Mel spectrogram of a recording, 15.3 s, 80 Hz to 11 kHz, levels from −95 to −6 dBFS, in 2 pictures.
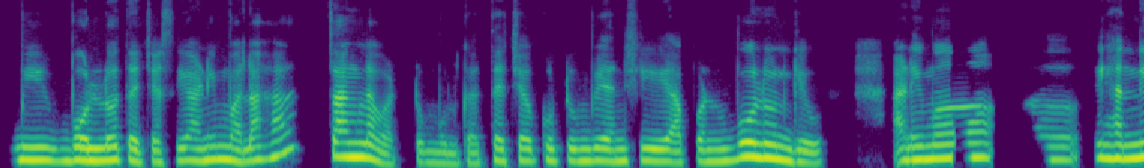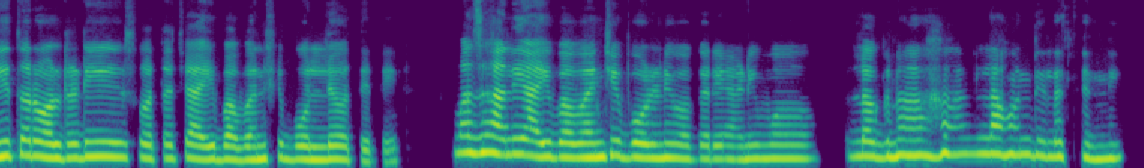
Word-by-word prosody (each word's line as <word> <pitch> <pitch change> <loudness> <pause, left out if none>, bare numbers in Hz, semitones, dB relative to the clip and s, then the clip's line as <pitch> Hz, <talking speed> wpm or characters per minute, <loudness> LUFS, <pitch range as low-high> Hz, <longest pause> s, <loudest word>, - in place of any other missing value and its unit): मी 195 0 +3 0.2
बोललो 190 0 +4
त्याच्याशी 170 0 -4
आणि 195 +1 0
मला 195 -2 +1
हा 290 - -3 0.3
चांगला 240 -2 +4
वाटतो 160 +1 -10
मुलगा. 150 -1 -9
त्याच्या 185 0 -4
कुटुंबियांशी 185 0 -2
आपण 175 +2 -4
बोलून 230 -2 +5
घेऊ." 165 -3 -3 0.5
आणि 195 +3 0
मग 230 +1 0 0.5
अ, - - -9 0.3
ह्यांनी 225 +2 +4
तर 265 -2 +1
ऑलरेडी 240 +1 +2
स्वतःच्या 225 -1 -4
आई-बाबांशी 210 +1 +1
बोलले 205 0 +2
होते 200 -4 -3
ते. 170 0 -14 0.4
मग 310 - 0
झाली 295 -2 +3
आई-बाबांची 240 0 +3
बोलणी 230 -1 +3
वगैरे 215 -1 -3
आणि 210 0 -3
मग 220 0 -2 0.3
लग्न 240 -1 +2 0.6
लावून 280 -1 +1
दिलं 245 -2 -1
त्यांनी. 220 -2 -2
215 Hz, 140 wpm, -22 LUFS, 190-235 Hz, 0.6 s, बोलून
